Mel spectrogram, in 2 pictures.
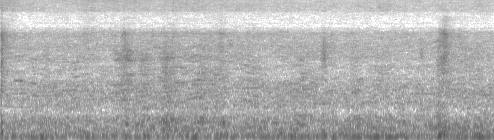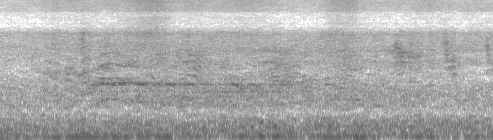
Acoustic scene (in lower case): residential area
